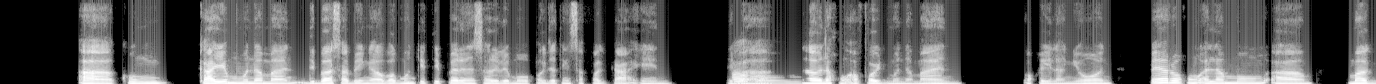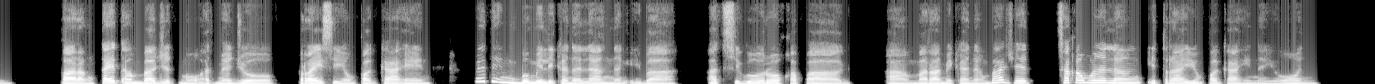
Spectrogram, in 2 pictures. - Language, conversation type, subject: Filipino, advice, Paano ko makokontrol ang impulsibong kilos?
- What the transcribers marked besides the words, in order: none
